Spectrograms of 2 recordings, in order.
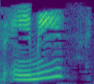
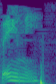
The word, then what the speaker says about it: Amie: Listen, my name is Amy, and it's spelled A-M-I-E, okay? And people call me Annie, and I'm quick to let them know that's Amy.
